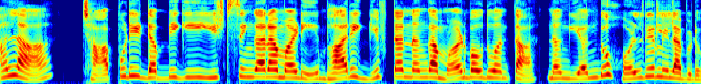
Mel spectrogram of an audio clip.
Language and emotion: Kannada, surprised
